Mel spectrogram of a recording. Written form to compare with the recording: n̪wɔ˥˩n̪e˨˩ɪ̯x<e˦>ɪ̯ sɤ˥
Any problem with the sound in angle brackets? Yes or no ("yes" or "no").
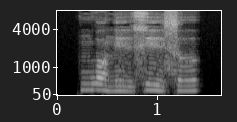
yes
